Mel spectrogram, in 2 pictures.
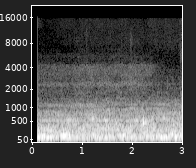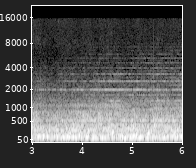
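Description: A low, churning ambient rumble, a cinematic sound-design bed, with faint steady high tones held above it.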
